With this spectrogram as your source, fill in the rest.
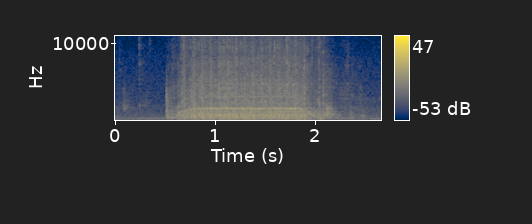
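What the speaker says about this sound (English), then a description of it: "stitch this down as close to that picot as possible" One close, steady run of a sewing machine stitching picot elastic onto lingerie fabric lasts about a second and a half, with a faint hum before and after.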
